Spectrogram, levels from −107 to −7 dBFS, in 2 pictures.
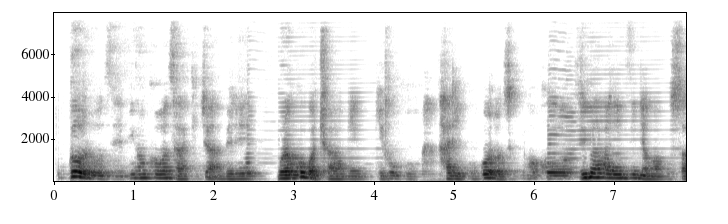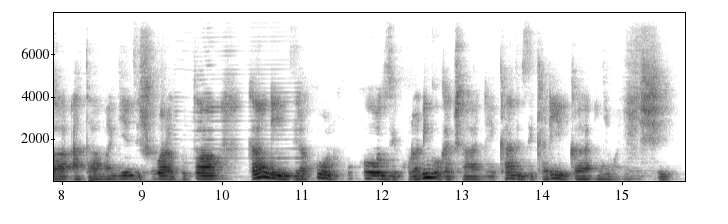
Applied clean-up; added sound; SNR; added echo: neural mask model DeepFilterNet 3.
